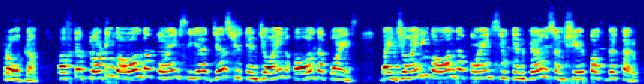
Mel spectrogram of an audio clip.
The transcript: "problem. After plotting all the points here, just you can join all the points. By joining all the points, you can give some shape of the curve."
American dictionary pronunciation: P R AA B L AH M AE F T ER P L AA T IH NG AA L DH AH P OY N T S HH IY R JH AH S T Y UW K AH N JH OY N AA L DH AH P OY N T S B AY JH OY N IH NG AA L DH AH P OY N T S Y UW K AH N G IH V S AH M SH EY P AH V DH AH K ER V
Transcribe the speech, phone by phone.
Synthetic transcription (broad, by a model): P R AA B L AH M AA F T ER P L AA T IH NG AA L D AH P OY N T S HH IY R JH AH S T Y UW K AH N JH OY N AA L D AH P OY N T S B AY JH OY N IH NG AA L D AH P OY N T S Y UW K AH N G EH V S AH M SH EY P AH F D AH K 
